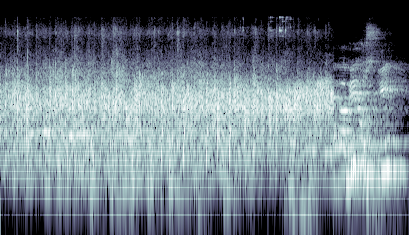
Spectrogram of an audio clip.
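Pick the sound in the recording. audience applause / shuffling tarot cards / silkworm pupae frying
audience applause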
